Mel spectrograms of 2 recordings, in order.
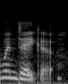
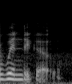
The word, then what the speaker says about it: Wendigo: The Wendigo. Or Wendigo. How do you pronounce it? Like, Wendigo, I've heard it both ways.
